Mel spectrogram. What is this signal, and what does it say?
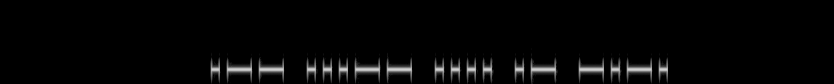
Morse code, heard as a keyed tone, about 15 wpm, 700 Hz. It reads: W3HAC
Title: USA Call Signs - 5 Characters - Repeated 3x - 15wpm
